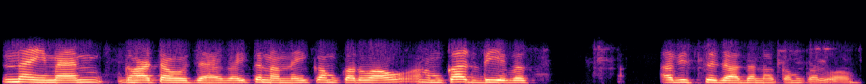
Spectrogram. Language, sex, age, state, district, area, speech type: Hindi, female, 45-60, Uttar Pradesh, Ayodhya, rural, conversation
